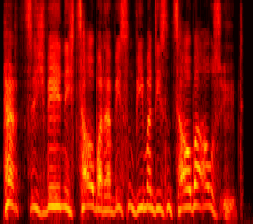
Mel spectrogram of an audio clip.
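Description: A man's voice: very high voice, animated, moderate pace, creaky, a bit bright, slightly rough, no echo, clean studio sound, voice pushed up, heavily acted. Man doing a reproachful middle-aged wizard. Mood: appealing. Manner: reproachful, appealing. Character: angry protective middle-aged father wizard.

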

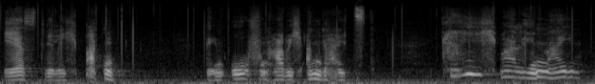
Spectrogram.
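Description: A woman's voice: big pitch swings, slow, breathy edge, exaggerated voice. A woman playing a cruel old witch who scolds shrilly and coaxes slyly in a radio play. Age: older. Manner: shrill, scolding, then sly and coaxing.

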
